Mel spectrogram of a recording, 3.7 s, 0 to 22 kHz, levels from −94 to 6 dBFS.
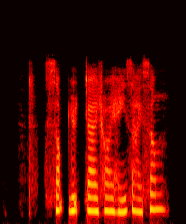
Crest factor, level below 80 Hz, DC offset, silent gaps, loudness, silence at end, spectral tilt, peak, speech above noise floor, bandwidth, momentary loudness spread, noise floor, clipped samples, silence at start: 18 dB; -74 dBFS; under 0.1%; 0.83-0.87 s; -30 LUFS; 0.45 s; -4.5 dB/octave; -14 dBFS; 24 dB; 7.6 kHz; 22 LU; -54 dBFS; under 0.1%; 0.6 s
